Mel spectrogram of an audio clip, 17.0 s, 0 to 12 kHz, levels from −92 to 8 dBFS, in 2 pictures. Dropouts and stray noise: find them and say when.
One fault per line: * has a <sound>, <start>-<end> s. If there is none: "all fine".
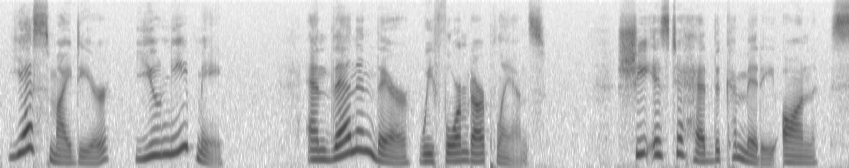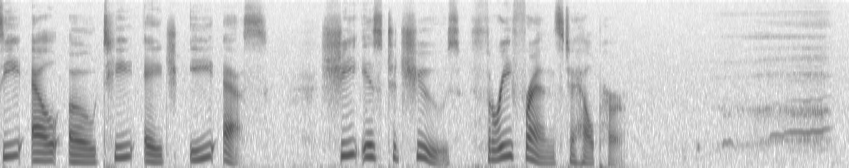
* has a breath, 15.3-16.8 s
